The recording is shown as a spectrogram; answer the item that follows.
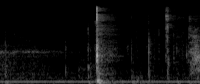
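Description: Clicks and taps of hands handling the plastic sleeve pages of a photocard ring binder: one sharp click about a second in, then a few softer ticks.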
